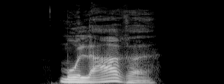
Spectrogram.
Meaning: inflection of molar: 1. strong/mixed nominative/accusative feminine singular 2. strong nominative/accusative plural 3. weak nominative all-gender singular 4. weak accusative feminine/neuter singular
- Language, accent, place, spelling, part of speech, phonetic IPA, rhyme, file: German, Germany, Berlin, molare, adjective, [moˈlaːʁə], -aːʁə, De-molare.ogg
